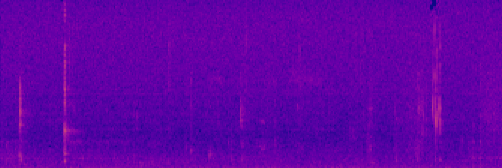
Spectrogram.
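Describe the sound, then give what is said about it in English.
Someone chewing pineapple and cantaloupe right at the microphone: a few scattered, faint moist clicks and crunches at irregular intervals over a steady low hum, with no talking. “Pardon me as I chew on the mic. I'm having a little bit of fruit.”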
